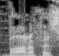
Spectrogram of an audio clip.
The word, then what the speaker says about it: Boniface: My specific reference, just so because I was asked about this really quickly, is Unum Sanctum, which was by Pope Boniface, I guess it's pronounced, B-O-N-I-F-A-C-E, the 8th.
